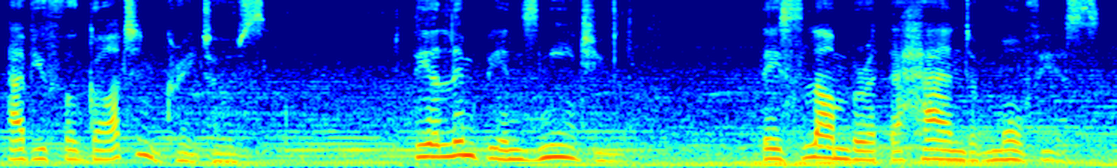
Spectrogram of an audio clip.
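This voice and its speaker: An actress playing a cold, embittered goddess queen of the underworld in a video game, imperious, measured and formal. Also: low-pitched. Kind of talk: dramatic video game acting. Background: music.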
